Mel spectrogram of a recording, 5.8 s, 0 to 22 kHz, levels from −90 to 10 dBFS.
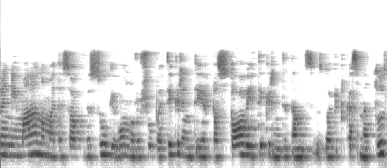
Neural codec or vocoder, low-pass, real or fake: none; 7.2 kHz; real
